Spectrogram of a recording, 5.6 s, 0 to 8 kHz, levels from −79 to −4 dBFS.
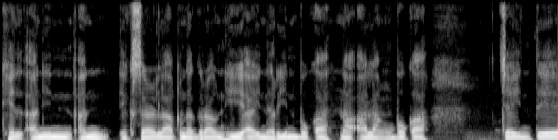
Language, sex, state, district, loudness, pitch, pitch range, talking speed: Mizo, male, Mizoram, Aizawl, -14 LUFS, 110 Hz, 105-115 Hz, 215 wpm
